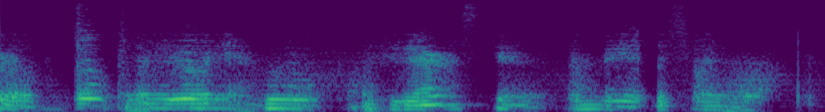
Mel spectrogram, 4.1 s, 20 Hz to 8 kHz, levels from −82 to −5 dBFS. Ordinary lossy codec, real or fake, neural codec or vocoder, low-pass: MP3, 48 kbps; fake; codec, 44.1 kHz, 0.9 kbps, DAC; 7.2 kHz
